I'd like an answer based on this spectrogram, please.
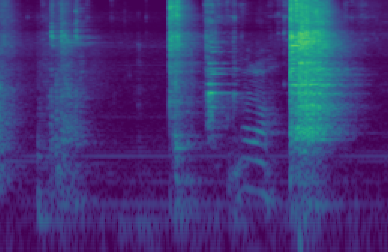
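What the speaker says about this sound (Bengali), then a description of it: "এই খেয়ে দিয়ে সে বাসন টাসন সব ধুয়ে ফেললাম" Dishes, pots and utensils being washed at home clatter in separate bursts: metal clinks, a ringing scrape and a loud final clatter with splashing, close by in an otherwise quiet room.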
